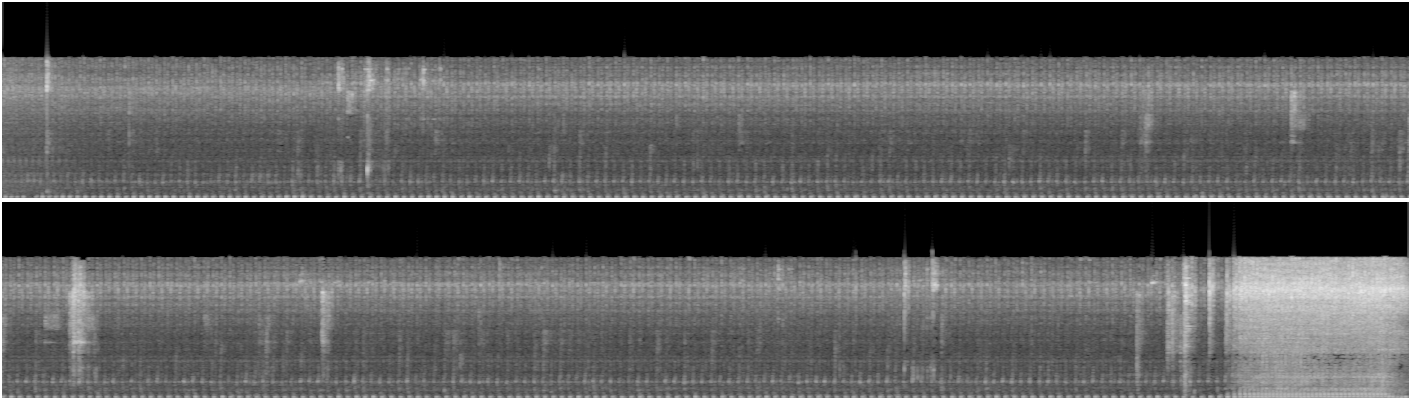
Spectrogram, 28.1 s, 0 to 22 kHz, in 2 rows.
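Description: Custom Yamaha Blaster quad with a Suzuki 500cc twin-cylinder motorcycle engine idling steadily, then revving loudly about two seconds before the end as it pulls away.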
